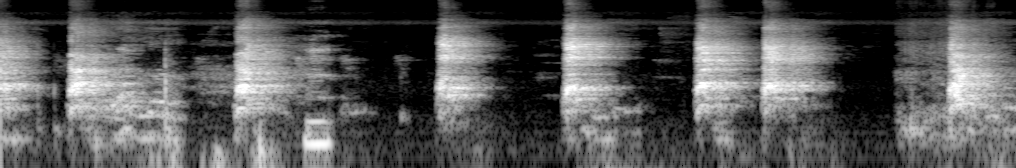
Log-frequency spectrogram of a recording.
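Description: A dog barking repeatedly: about eight short barks, irregularly spaced roughly a second apart.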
